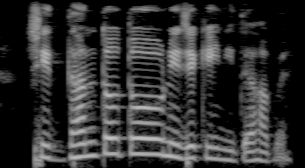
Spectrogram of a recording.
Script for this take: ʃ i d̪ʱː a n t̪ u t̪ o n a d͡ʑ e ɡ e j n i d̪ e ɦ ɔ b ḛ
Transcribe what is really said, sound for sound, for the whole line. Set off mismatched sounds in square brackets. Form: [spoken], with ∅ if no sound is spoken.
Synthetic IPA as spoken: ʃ i d̪ʱː a n t̪ [o] t̪ o n [i] d͡ʑ e [k] e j n i [t̪] e ɦ ɔ b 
